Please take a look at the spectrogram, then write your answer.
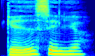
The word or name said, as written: gadesælger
